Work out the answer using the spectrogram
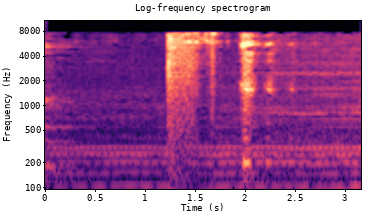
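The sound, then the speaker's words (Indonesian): Glass breaking in a kitchen: a sudden shattering crash, followed by a few sharp tinkling clinks as pieces settle. “tiba-tiba aku dikagetkan dengan suara gelas pecah dari arah dapur.”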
